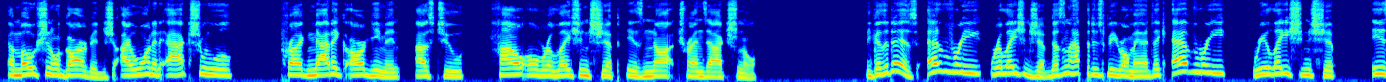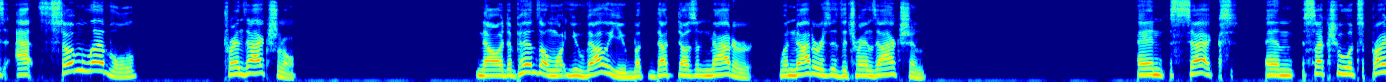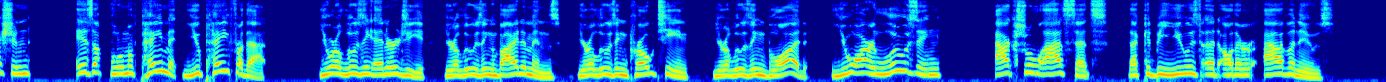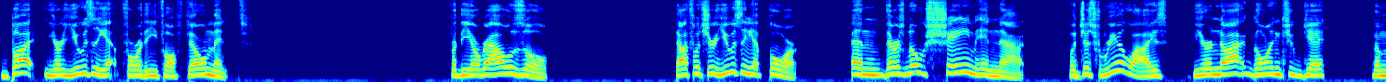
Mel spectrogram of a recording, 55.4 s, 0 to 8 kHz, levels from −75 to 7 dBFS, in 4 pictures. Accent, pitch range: American, 145-200 Hz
